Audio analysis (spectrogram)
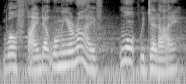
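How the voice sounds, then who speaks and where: An actress playing an eager, headstrong young daughter in a video game. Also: female voice, mid-range voice, animated, moderate pace, in a large hall, a little hiss or hum, natural voice. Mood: eager, determined.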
